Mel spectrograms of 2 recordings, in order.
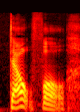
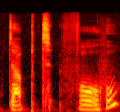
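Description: First: The b sound is left out of the word. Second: The b sound is pronounced in the word. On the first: The speaker calls it right. "the b is silent" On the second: The speaker calls it wrong. "the b is silent, so you don't say doubtful"

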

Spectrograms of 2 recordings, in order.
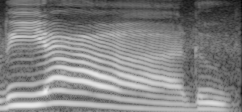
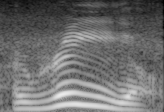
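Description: First: It is said as three separate syllables. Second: It is said as a single syllable.

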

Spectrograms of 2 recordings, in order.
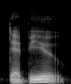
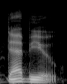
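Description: First: The stress is on the second syllable. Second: The stress is on the first syllable. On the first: It is used as a verb. "当动词的时候呢，重音在第二个音节" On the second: It is used as a noun. "当名词的时候呢，重音在第一个音节"

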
